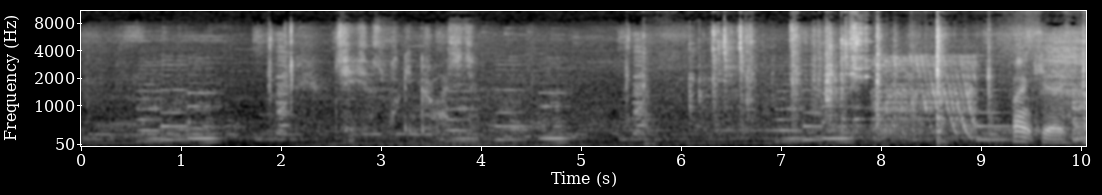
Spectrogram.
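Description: A three-reel fruit machine playing short electronic note tunes as its reels spin, with sharp clicks as they stop. Near the end there is a louder, busier stretch of machine sound with a voice-like quality.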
